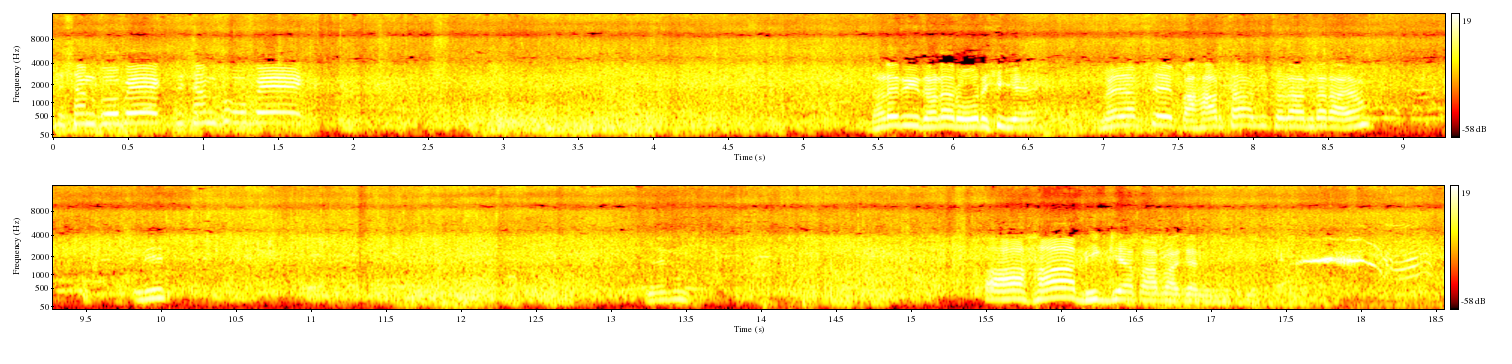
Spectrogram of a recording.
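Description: Waves wash and fizz over a pebble shore.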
